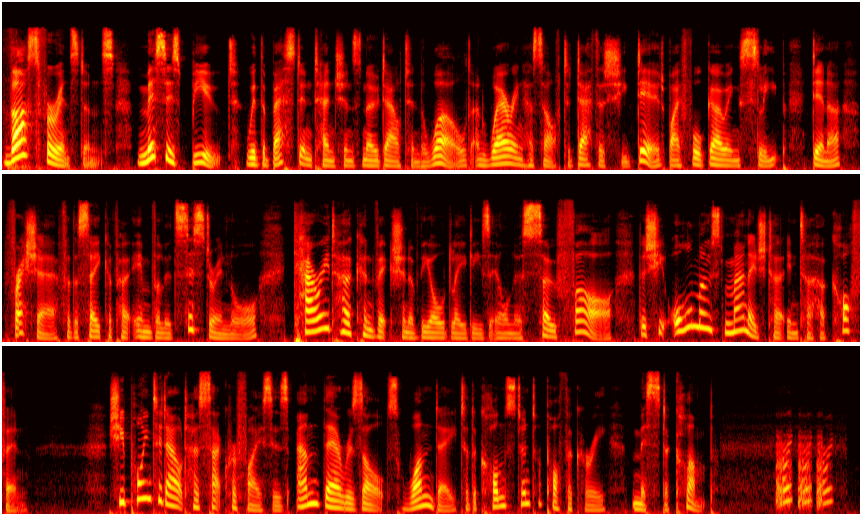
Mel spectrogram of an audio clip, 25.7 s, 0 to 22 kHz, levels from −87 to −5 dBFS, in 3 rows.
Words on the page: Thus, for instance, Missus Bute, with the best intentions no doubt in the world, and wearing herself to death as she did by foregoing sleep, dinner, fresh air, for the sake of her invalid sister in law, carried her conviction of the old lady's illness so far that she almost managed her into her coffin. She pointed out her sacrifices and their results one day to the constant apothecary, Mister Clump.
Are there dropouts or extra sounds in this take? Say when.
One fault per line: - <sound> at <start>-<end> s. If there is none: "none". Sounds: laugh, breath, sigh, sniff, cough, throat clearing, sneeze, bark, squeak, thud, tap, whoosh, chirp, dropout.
- laugh at 24.9-25.5 s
